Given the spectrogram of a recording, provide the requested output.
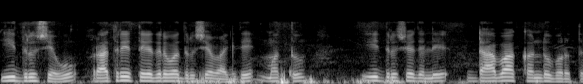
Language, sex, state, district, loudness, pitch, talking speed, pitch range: Kannada, male, Karnataka, Koppal, -18 LUFS, 155 Hz, 115 wpm, 140-165 Hz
